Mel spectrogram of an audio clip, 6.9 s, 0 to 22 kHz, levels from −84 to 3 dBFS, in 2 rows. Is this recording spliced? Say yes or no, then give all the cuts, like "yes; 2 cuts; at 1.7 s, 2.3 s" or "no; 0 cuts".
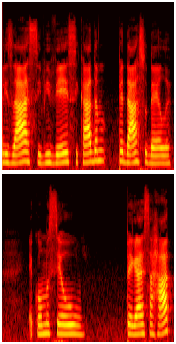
no; 0 cuts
